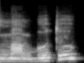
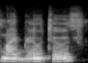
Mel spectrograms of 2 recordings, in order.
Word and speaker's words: Mahm Butu: know your name yeah my name is mom boo - no mom boo - not my bluetooth mom boo - do you want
